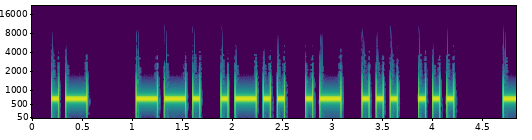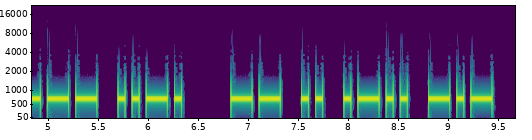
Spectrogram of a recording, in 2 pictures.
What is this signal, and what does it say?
Morse code, heard as a keyed tone, about 17 wpm, 700 Hz. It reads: A GLASS OF MILK
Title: Additional Easy Phrases 17wpm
